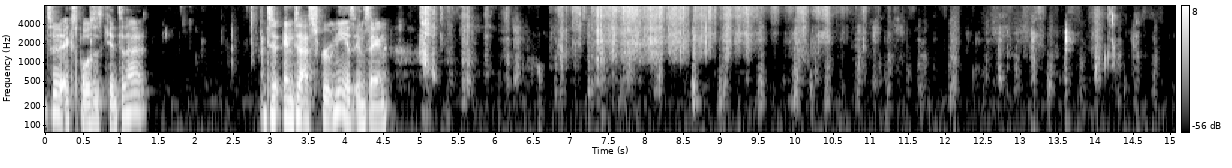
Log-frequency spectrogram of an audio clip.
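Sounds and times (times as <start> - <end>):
chewing with wet mouth clicks: 1.5 - 2.9, 10.7 - 15.0
crunching fried food: 4.9 - 15.0.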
